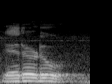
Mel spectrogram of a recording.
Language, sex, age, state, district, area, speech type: Kannada, male, 30-45, Karnataka, Kolar, rural, read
